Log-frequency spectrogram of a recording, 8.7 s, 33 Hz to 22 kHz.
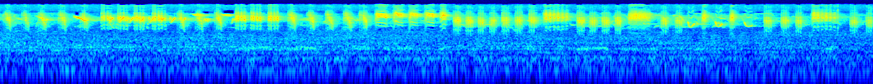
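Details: Sedge warbler singing its heart out at RSPB Fowlmere, early morning, July 2013, blue sky: a dense, unbroken jumble of harsh chatters, buzzes and squeaky twisting notes at a fast pace.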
